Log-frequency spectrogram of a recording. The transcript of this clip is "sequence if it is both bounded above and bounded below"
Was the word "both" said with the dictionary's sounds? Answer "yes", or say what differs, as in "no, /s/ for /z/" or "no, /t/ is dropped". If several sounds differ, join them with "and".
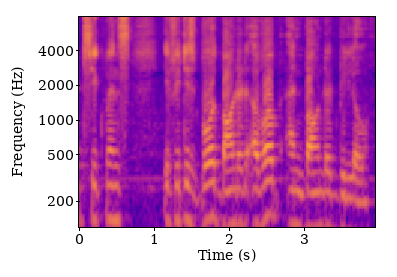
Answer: no, /t/ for /θ/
